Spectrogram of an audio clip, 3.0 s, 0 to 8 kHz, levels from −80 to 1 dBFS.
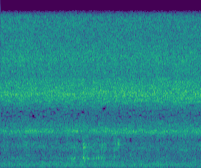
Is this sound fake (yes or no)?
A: no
